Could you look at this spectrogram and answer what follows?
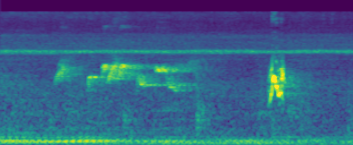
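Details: Red-whiskered bulbul kept as a competition songbird in Thailand, giving one short warbled whistled phrase over a low hum, followed by a single sharp click.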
